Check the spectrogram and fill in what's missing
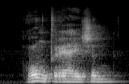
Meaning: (verb) to roam, to travel without a specific destination; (noun) plural of rondreis
- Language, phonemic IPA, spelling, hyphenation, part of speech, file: Dutch, /ˈrɔntˌrɛi̯.zə(n)/, rondreizen, rond‧rei‧zen, verb / noun, Nl-rondreizen.ogg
